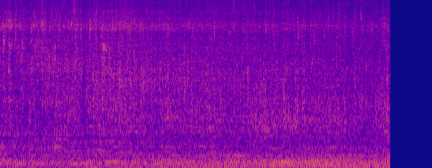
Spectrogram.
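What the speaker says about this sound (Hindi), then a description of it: "कलेजी को हम किस तरह से वॉश कर सकते हैं वो आप यहाँ पर देख लीजिए" Goat liver rinsed in water, a steady close gush and trickle of running, splashing liquid lasting several seconds without pause, with no voices.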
